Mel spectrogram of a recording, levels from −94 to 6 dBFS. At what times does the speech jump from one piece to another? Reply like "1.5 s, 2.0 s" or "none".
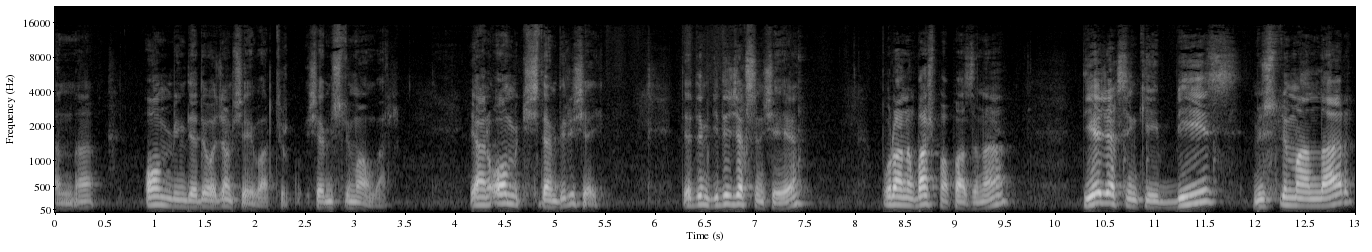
none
